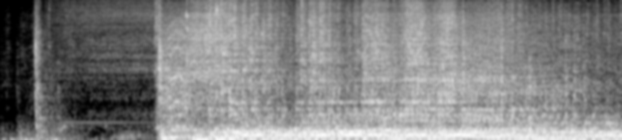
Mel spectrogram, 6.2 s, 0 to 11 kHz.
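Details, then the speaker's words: LS V8 in mud truck after blown engine, stock harness, injectors cleaned with brake clean and WD40: starts and settles into loud idle with slightly uneven beat, one cylinder still hiccuping; misfire at idle, hoped to clear out. "I think we still got one hicking up here a little bit but it'll run enough for it to hopefully clear out"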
